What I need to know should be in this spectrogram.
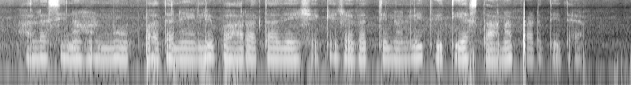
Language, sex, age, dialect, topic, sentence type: Kannada, female, 56-60, Mysore Kannada, agriculture, statement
